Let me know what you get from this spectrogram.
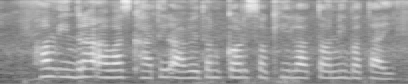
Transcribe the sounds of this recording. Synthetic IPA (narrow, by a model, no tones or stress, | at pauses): hamĩnd̪ɾãaʋazkʰaːt̪iɾaʋed̪ənkəɾsəkʰilat̪ɔnibət̪ai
